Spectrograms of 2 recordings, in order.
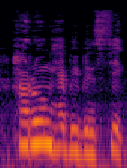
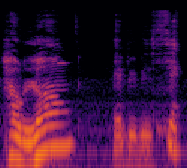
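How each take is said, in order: First: Every word gets roughly equal, full stress. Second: Only 'how long' and 'sick' are strongly stressed. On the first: The speaker calls it wrong. "How long have you been sick이라고 하는 것보다는" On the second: The speaker calls it right. "How long과 sick이 강세를 받고요. Have you been은 약하게 읽는다는 거죠"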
